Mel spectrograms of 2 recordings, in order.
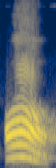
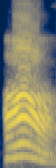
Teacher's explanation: পুরোপুরি কিন্তু খুলছে না আ পুরো খুলে দিচ্ছে। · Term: প্রসারিত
